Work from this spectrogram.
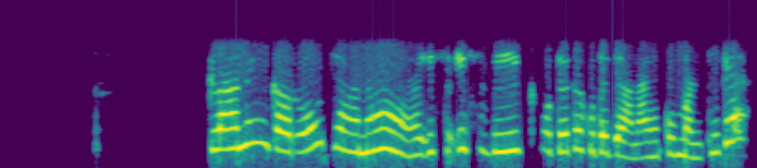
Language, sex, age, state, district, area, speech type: Dogri, female, 30-45, Jammu and Kashmir, Reasi, rural, conversation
